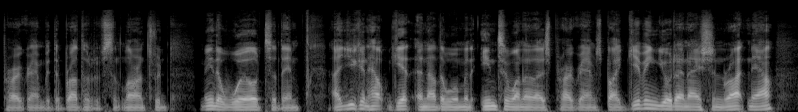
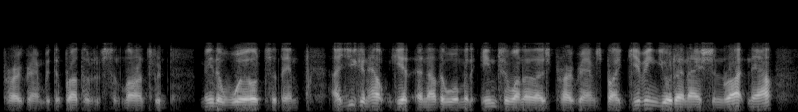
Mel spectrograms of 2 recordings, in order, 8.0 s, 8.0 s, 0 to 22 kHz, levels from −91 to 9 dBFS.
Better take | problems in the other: first | phone-call audio

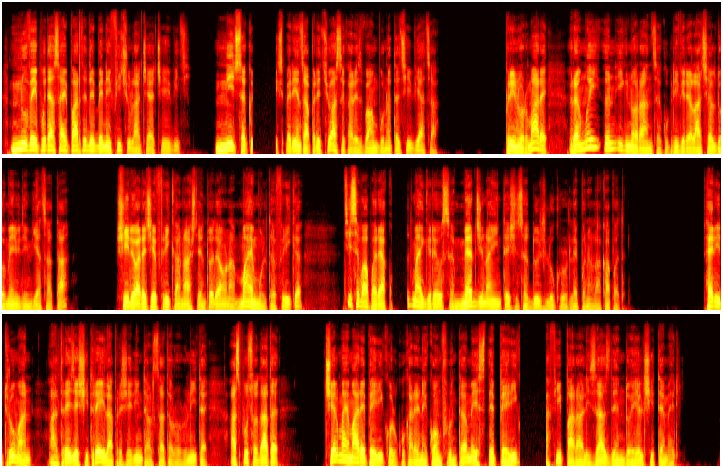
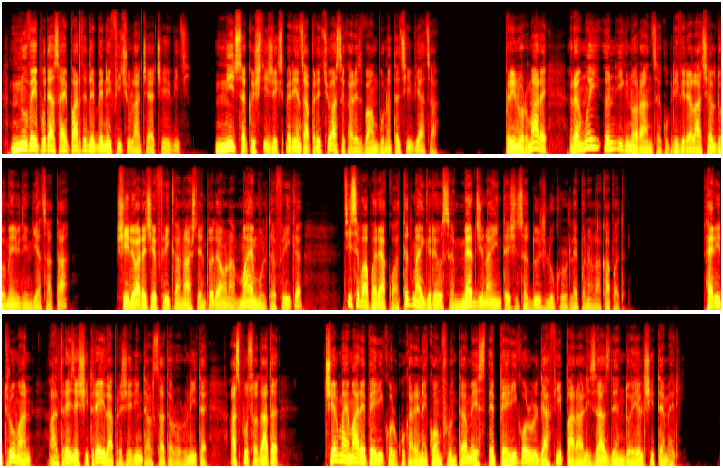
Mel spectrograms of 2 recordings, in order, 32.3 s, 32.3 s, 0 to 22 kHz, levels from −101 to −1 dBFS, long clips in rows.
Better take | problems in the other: second | audio cutting out; at 4 s, at 17 s and at 29 s

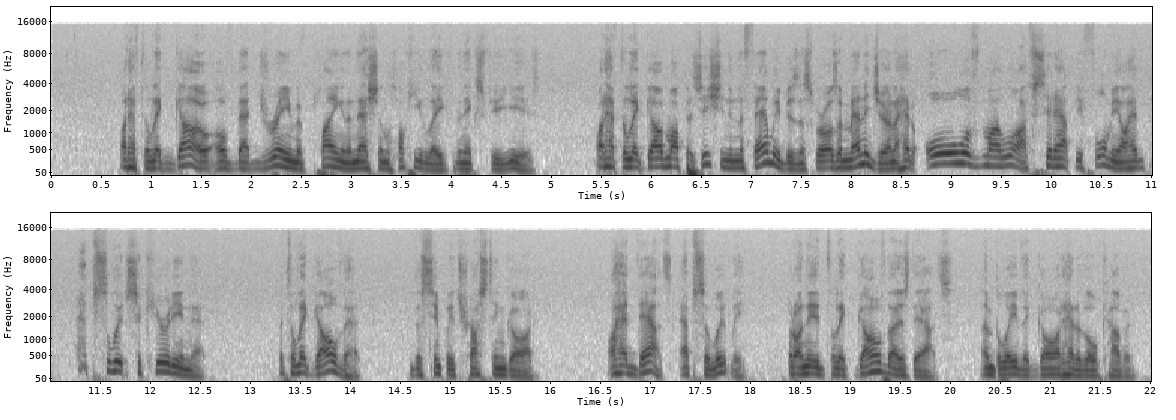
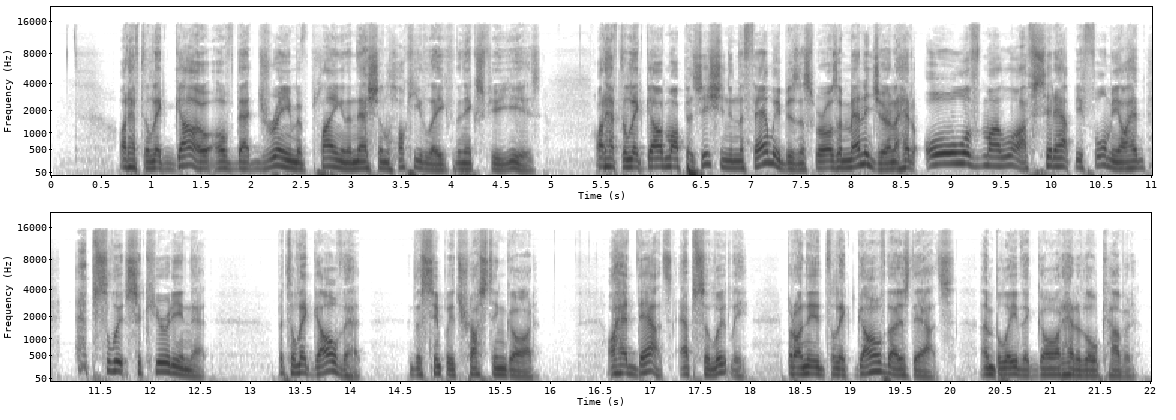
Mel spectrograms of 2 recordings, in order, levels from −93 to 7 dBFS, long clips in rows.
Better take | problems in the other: second | hiss; noticeable; throughout; 15 dB below the speech

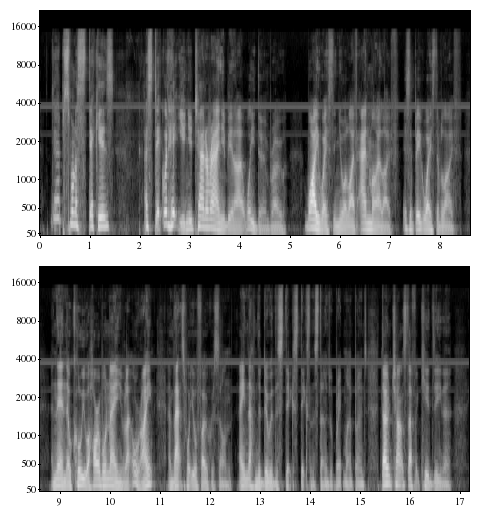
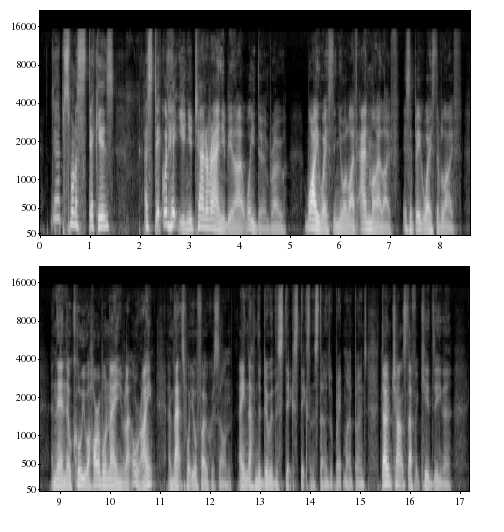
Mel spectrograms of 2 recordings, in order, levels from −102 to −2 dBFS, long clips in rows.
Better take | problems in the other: second | high-pitched whine; faint; throughout; 4 kHz, 35 dB below the speech

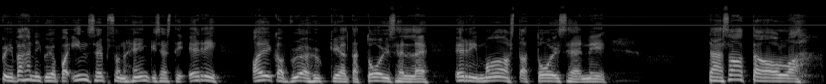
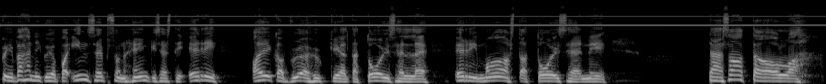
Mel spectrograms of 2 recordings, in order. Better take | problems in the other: first | high-pitched whine; loud; throughout; 6.5 kHz, 6 dB below the speech; faint in the first

